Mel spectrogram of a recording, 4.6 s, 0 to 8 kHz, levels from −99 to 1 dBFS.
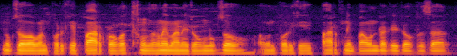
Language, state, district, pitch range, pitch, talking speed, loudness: Kokborok, Tripura, West Tripura, 100-105 Hz, 100 Hz, 260 wpm, -20 LUFS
